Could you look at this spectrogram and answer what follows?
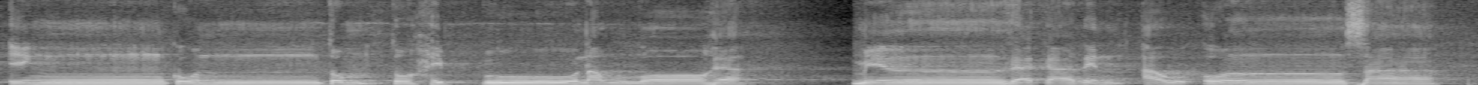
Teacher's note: Tarkik tanpa moncong ya, artinya bibirnya biasa, tidak usah meringis dan tidak usah moncong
